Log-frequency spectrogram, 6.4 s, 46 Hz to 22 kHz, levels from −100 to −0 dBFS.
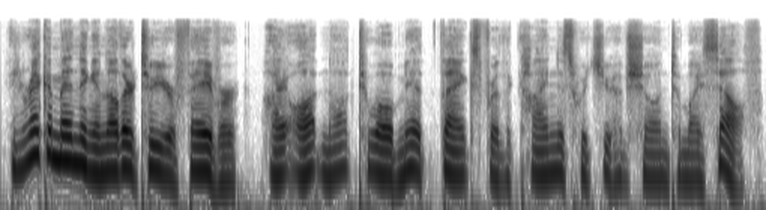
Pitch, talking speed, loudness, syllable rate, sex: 140 Hz, 195 wpm, -18 LUFS, 5.1 syllables/s, male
